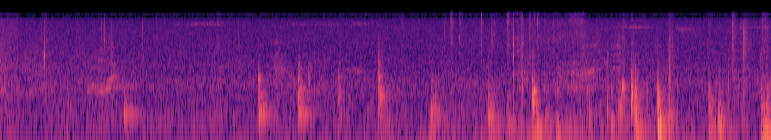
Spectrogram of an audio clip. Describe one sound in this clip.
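A small dog's paws tap and patter on plastic steps.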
